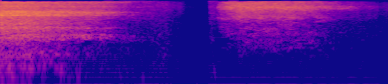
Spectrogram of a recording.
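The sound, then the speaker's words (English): A deep cleansing breath taken during a guided prayer, heard as two long, airy, hissing breath phases separated by a brief pause, the first louder and fading slowly, the second softer and steady, with no talk. “welcoming in a nice cleansing breath.”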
